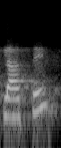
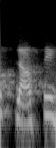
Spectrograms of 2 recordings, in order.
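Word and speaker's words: Plassey: डिड you know how प्लासी गॉट its name? प्लासी इज an anglicised pronunciation of पलाशी, and the place derived its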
